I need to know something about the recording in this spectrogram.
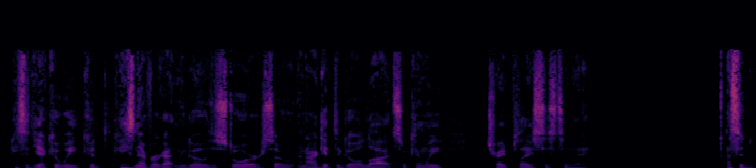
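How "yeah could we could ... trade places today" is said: quiet earnest plea. Retold or imitated. Boy pleads to trade places.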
